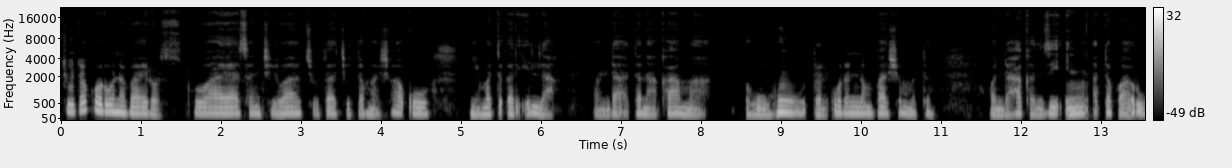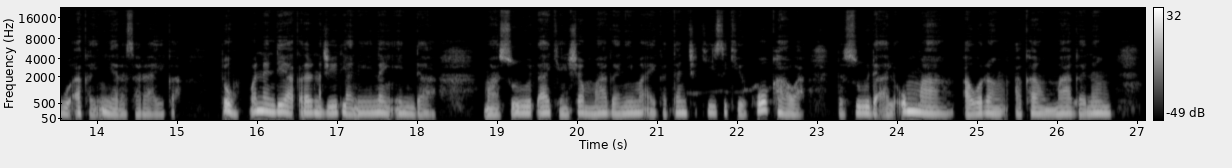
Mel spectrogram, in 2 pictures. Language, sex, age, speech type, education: Hausa, female, 46-60, spontaneous, tertiary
